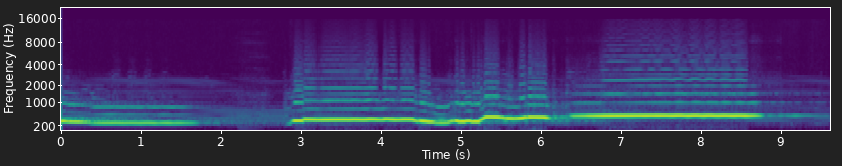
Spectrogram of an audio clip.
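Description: Music: a slow solo melody on one sustained-tone instrument. It plays phrases of held notes with gliding bends, with a short pause after about two seconds and a long high note that fades near the end.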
